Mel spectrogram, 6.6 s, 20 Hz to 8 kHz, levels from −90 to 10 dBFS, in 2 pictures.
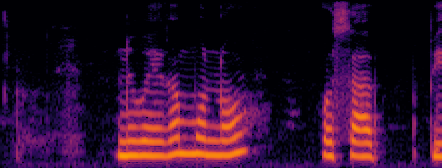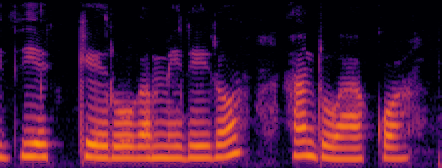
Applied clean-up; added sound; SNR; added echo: none; none; none; none.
